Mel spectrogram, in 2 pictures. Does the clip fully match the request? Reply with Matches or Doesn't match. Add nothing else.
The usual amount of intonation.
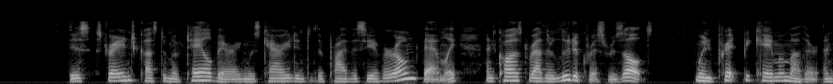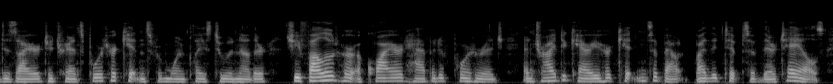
Matches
